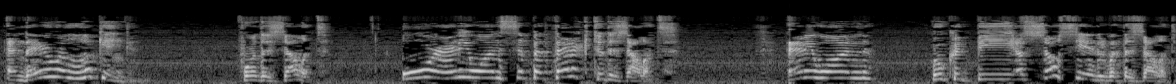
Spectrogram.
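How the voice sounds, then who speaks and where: The recording is low quality with slight background noise, capturing a rabbi teaching scripture for a Bible study lesson. His voice is high, pushed and bright, and his earnest explanations swell with emphasis on the key words.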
